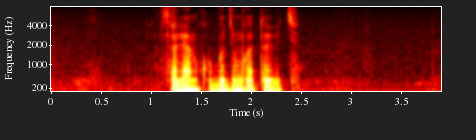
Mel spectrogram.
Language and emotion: Russian, neutral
